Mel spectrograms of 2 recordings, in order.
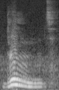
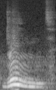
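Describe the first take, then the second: The two takes are said the same way.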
